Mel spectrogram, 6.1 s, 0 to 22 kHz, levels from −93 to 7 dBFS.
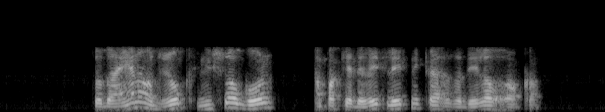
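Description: Throughout, the G.729 codec's 8 kbit/s rebuild leaves the speech plainly rough and synthetic; a spectrogram shows nothing above 4 kHz. At 3.12 s, after "ni šla v gol", VoIP packet loss concealed by the speech codec stretches the sound into a fading buzzy tone or coloured noise, suggesting about 80 ms lost, with smeared harmonics and a decaying waveform envelope. Again at 4.91–5.13 s, after "ampak je devetletnika zadela", a longer concealment of roughly 140 ms fades out.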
